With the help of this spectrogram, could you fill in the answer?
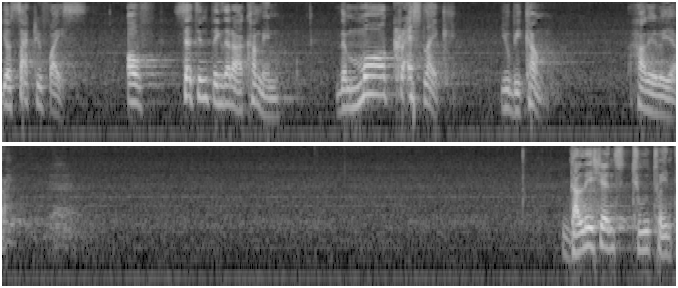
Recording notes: A message preached at the SAT service. At the True Vine Cathedral Bantama.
